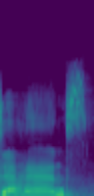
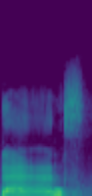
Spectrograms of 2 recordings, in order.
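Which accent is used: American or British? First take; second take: American; American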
